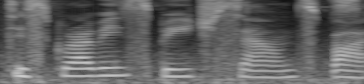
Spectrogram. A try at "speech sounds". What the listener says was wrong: Speech, 要高一点, speech sounds. Mm-hmm. Can you go a little higher? Speech sounds.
